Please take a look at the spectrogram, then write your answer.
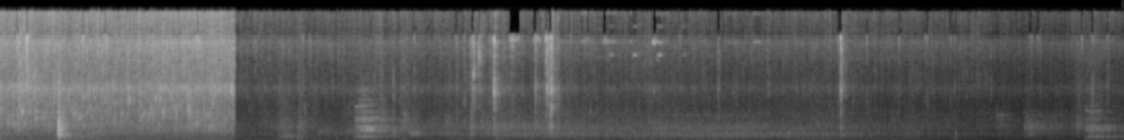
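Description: Potatoes and eggplant frying in a pan give a steady sizzle and crackle with a broad hiss throughout, a little louder at the start and then settling to an even, moderate level.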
